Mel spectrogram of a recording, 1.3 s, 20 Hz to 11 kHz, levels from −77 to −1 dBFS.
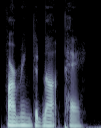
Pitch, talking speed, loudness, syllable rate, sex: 90 Hz, 190 wpm, -22 LUFS, 4.6 syllables/s, male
